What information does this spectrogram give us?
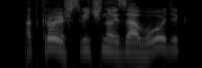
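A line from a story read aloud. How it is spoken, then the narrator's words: Laughing mother. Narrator (Russian): рассмеялась мама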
